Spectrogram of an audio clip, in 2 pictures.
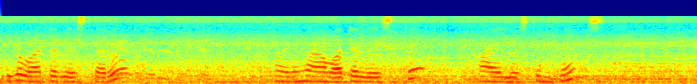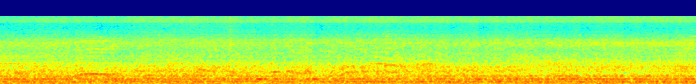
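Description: An oil press machine hums and grinds steadily.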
